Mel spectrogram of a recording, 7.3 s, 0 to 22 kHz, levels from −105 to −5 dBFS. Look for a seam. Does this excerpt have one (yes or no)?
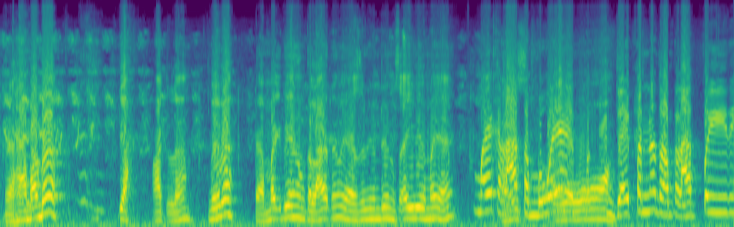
yes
